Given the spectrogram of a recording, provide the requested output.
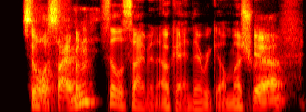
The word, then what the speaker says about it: psilocybin: Now, when we say, how do you, gosh, I always mispronounce the word, by the way. It's a psychosilium. How do you say that? Psilocybin.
